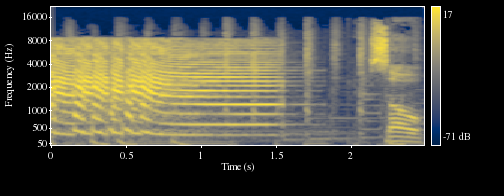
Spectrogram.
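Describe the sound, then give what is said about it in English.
A loud, blaring air horn sound effect fires off a quick string of rapid blasts, then holds one long sustained honk before cutting out, followed by a few brief trailing noises. “Sound man, go ahead and put them air horns in here just for Black women.”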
